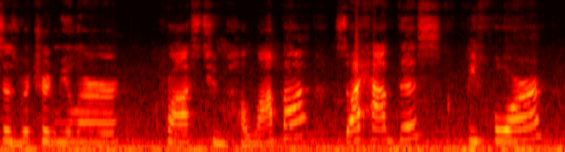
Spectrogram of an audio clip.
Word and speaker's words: Jalapa: said it to Fred, I said Jalapa, and he was like, no, it's Jalapa. So I pray that I'm saying it correctly now. It's not like jalopy.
